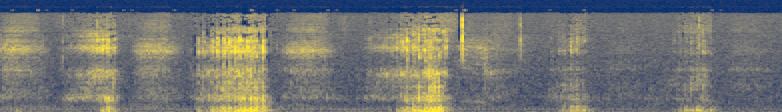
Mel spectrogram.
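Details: Pet snoring: repeated low, rumbling snorts and raspy breath noises in uneven bursts through sleep-like breathing.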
